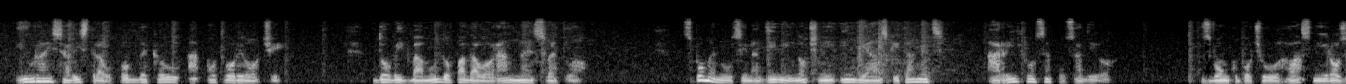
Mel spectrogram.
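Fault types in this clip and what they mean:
Noise suppressor artifacts: noise sinks about 18 dB in pauses and returns under speech, as the suppressor attenuates noise-like bands frame by frame.
Speech cut by the noise suppressor: from 3.48 to 3.74 s, before "vigvamu dopadalo ranné svetlo", speech sounds swallowed, dipping up to about 15 dB, mistaken for noise.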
